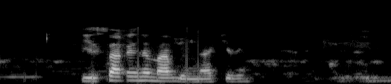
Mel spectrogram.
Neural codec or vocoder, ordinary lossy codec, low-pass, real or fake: codec, 44.1 kHz, 7.8 kbps, DAC; MP3, 24 kbps; 7.2 kHz; fake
